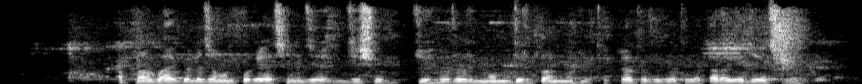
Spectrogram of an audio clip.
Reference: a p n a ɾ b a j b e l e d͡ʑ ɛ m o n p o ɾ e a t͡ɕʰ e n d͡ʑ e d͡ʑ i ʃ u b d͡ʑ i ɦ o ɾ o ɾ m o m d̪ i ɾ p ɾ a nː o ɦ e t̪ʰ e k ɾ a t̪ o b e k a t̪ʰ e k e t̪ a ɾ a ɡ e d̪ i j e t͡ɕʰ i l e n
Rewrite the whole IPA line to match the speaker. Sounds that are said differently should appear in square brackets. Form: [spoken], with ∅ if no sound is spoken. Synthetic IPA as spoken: a p n a ɾ b a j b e l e d͡ʑ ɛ m o n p o ɾ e a t͡ɕʰ e n d͡ʑ e d͡ʑ i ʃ u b d͡ʑ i ɦ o ɾ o ɾ m o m d̪ i ɾ p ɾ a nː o ɦ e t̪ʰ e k ɾ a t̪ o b [i] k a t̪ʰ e k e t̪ a ɾ a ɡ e d̪ i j e t͡ɕʰ i l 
